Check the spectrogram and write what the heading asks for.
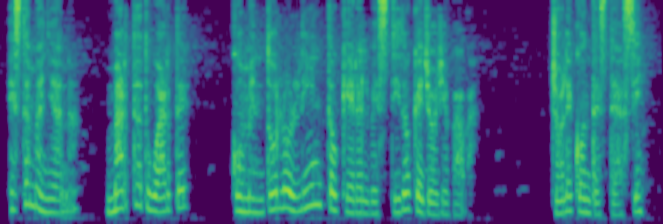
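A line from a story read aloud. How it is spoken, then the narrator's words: Began slowly. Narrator (Spanish): comenzó lentamente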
